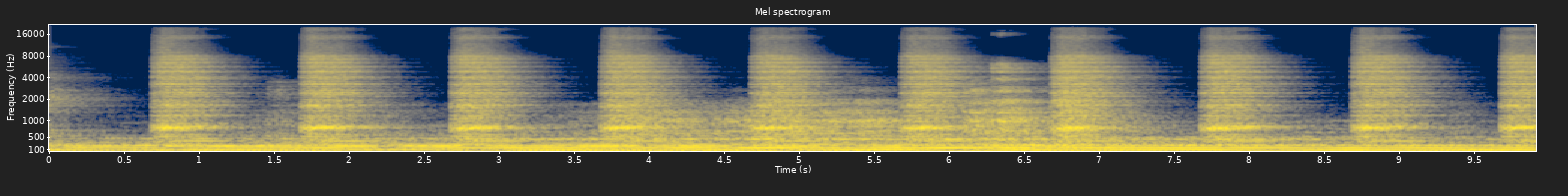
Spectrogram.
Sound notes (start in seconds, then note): 0.6 alarm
